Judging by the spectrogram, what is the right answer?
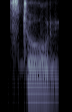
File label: "stool", Indian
